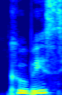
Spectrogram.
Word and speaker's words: Kubis: So the first ever position of a flight attendant belonged to a German man named Heinrich Kubis. Kubis. Am I pronouncing that okay? Kubis, yeah.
